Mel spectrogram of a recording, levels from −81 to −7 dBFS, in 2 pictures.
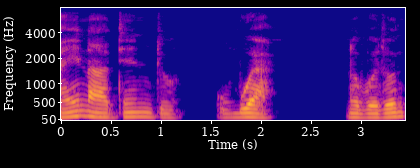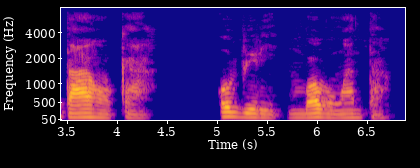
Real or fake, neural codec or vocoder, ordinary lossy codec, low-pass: real; none; none; 7.2 kHz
